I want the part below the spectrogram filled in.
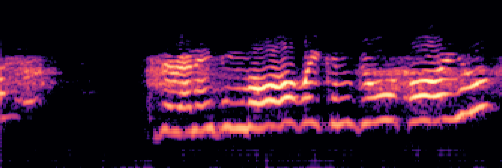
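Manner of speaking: mocking sweetness. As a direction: drip false kindness over her. [name] mocks the dying aunt.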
